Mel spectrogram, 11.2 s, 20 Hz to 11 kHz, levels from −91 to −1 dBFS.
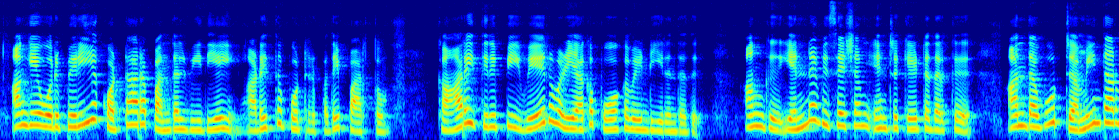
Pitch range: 195-255 Hz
